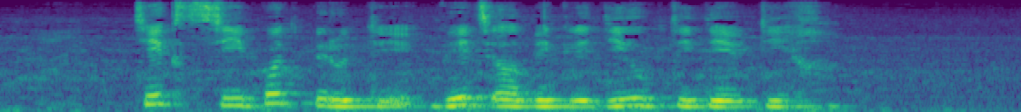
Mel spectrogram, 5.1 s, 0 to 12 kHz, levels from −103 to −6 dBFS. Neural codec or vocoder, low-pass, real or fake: none; 10.8 kHz; real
